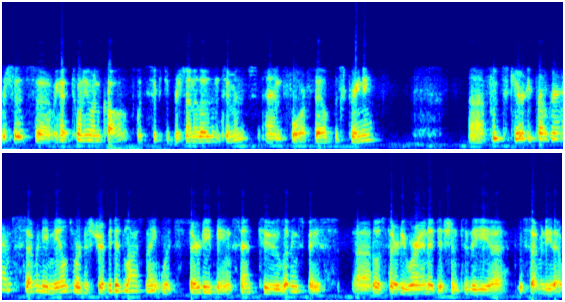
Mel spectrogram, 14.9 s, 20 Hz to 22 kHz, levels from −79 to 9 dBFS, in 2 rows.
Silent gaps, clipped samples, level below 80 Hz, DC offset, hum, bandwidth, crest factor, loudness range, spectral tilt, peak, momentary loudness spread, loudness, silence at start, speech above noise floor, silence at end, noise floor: none; under 0.1%; -58 dBFS; under 0.1%; none; 4.9 kHz; 16 dB; 3 LU; -6 dB/octave; -2 dBFS; 7 LU; -18 LUFS; 0 s; 33 dB; 0 s; -50 dBFS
